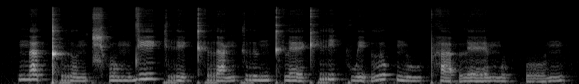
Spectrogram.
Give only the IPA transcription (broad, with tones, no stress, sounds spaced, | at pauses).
n a˥˩ t̚ kʰ r o˨˩ n t͡ɕʰ o˧ m d eː˥˩ k r e˨˩ ʔ kʰ r a˩˦ ŋ k r ɯ˧ ŋ kʰ l ɛː˨˩ kʰ r i˥˩ t̚ k w e˨˩ ʔ l o˥˩ k̚ n uː˩˦ pʰ a˨˩ ʔ l ɛː˩˦ m o˨˩ k̚ ʔ o˩˦ n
